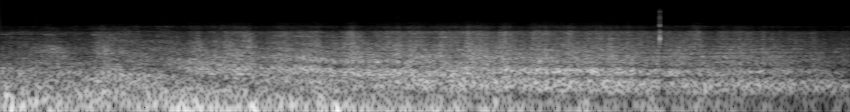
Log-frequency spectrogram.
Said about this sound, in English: All right, we have a American Eagle plane taking off.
